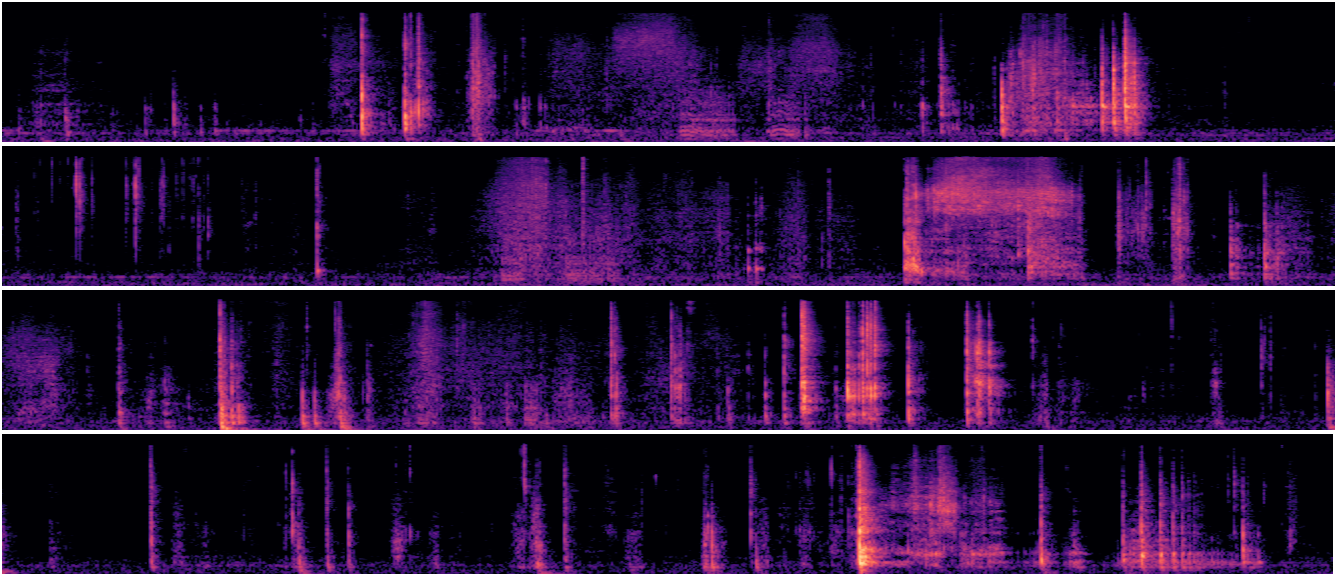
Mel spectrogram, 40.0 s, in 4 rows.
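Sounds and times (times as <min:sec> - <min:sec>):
sticky slime crackles: 0:10.0 - 0:12.2
plastic crinkling and tearing: 0:10.1 - 0:12.0.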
